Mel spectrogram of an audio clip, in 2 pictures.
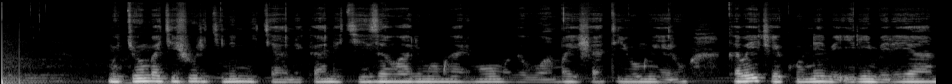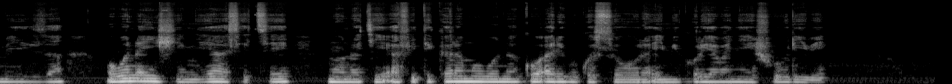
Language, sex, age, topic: Kinyarwanda, female, 25-35, education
